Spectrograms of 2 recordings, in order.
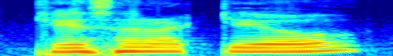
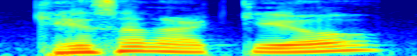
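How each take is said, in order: Both takes have the same delivery.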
